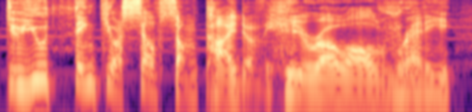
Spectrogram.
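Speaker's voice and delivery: growling strict headmaster berating a pupil; stern headmaster. Acted. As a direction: bark at the boy like a tyrant schoolmaster. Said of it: "I'm not going to do that voice".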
